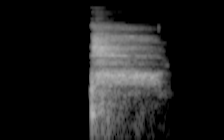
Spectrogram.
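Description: A woman sighs once about a second in: a short, breathy exhale lasting under a second.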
